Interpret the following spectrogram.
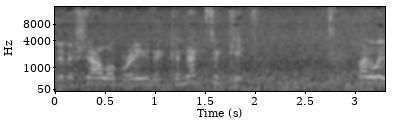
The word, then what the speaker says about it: Connecticut: Earlier this year was found buried in a shallow grave in Connecticut. By the way, it's called Connecticut, but there's a C in the middle.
